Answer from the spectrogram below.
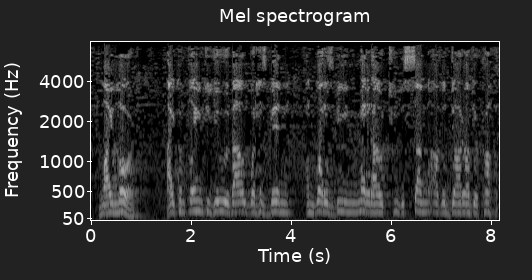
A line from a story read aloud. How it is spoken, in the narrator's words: exclaimed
